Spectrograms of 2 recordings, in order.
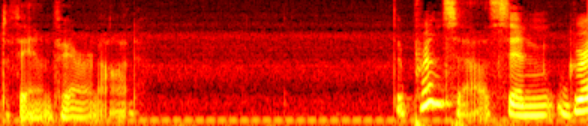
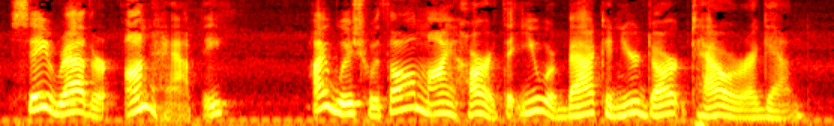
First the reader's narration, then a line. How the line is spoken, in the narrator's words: cried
